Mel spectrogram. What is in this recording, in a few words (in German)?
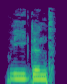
"wiegend", German; adjectives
